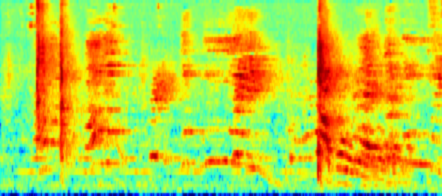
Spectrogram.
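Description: Indistinct voices talking, with sharp knocks about a third of a second in, just after half a second, and a little after three seconds.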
